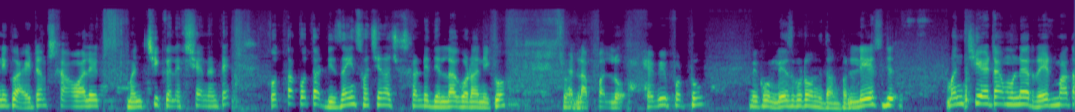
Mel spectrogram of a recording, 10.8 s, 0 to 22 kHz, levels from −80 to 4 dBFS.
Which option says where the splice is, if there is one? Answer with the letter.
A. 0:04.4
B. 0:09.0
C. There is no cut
B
